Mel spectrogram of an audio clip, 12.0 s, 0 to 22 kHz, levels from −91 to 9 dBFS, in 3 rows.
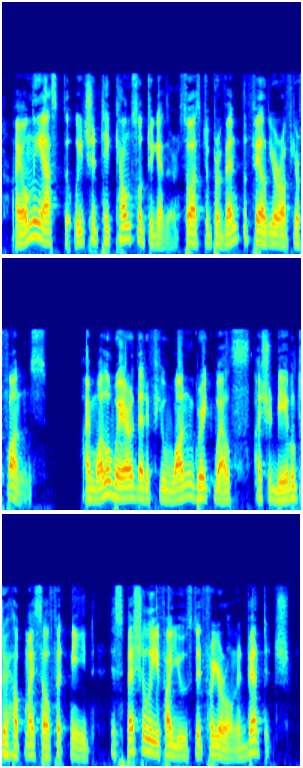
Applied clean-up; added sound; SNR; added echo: none; none; none; none.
